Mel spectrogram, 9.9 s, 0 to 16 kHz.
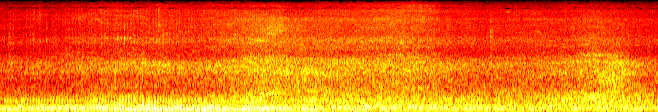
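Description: A Honda Beat FI V2 scooter engine runs steadily for the whole stretch, a low rumbling idle with a broad, noisy wash over it and no voices.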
